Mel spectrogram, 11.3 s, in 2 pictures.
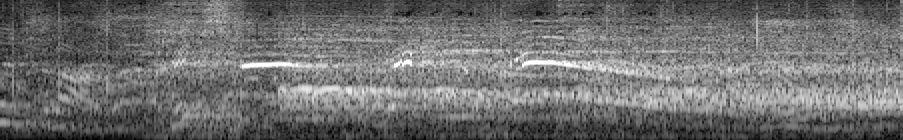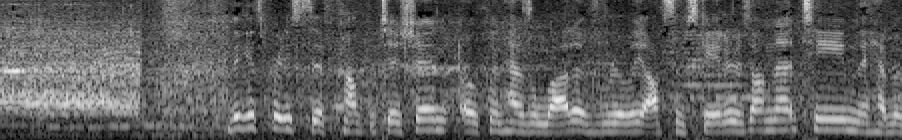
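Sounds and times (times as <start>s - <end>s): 
roller derby crowd cheering in an arena: 0.3s - 6.6s
high shouts and whoops: 0.8s - 6.5s
speech: 7.1s - 11.2s.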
